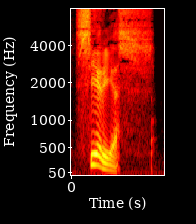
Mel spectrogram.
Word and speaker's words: serious: Còn nếu trước những tiếp vĩ ngữ I-O-U-S không phải là phụ âm C, T hay X, thì đuôi I-O-U-S phát âm thành hai âm tiết, tức là hai syllables, ears. Thí dụ, serious, serious.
